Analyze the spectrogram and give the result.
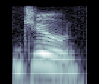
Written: June

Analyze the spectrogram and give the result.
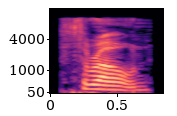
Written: thrown

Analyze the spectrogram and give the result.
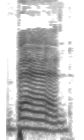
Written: ban

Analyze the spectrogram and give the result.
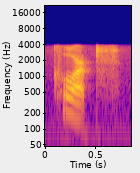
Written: corpse

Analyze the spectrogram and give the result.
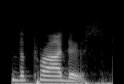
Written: the produce

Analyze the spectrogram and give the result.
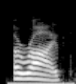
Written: arrived

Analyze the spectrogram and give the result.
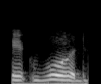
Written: it would

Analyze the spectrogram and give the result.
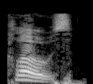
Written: clothes

